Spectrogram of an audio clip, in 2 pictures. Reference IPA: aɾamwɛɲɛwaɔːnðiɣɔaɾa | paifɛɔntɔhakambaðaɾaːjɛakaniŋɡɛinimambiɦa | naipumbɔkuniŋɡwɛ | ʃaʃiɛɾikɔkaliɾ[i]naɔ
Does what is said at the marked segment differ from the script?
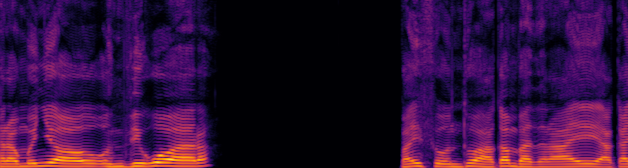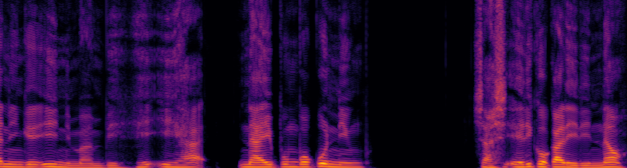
no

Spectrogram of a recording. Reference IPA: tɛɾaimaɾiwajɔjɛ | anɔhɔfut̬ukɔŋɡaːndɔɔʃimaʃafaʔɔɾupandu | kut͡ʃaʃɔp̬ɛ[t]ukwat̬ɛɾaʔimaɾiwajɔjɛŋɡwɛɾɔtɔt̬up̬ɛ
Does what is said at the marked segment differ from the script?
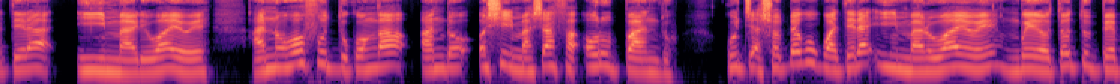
yes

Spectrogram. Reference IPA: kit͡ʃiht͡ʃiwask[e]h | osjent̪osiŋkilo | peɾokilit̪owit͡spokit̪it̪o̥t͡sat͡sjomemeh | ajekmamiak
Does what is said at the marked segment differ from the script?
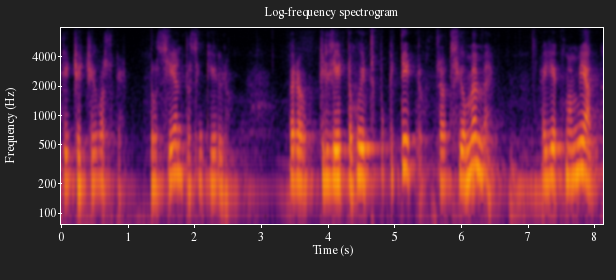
no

